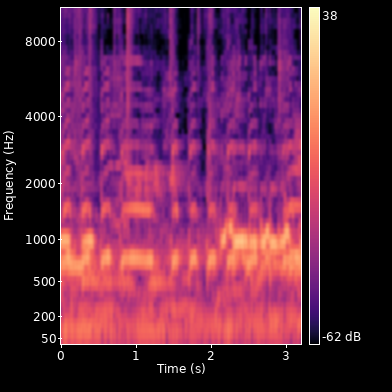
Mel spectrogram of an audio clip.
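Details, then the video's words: Combined Bangkok and Cemani Kolbuntet zebra doves, recorded as training song for other doves: steady mid-pitched coos with short clicks, rising into a brighter, quavering phrase near the end, low hum underneath. "Suara Kombinasi Perkutut Bangkok Dan Cemani Kolbuntet|Untuk Masteran Semua Jenis Perkutut"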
